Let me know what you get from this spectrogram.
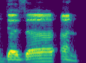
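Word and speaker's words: جَزَاءً: Ini tertulisnya jazaan. Jadi enggak jaza tapi jadi mat jazaa.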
